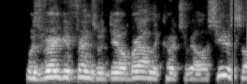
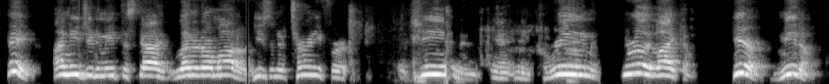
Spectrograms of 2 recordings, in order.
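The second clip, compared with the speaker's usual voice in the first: loud, higher, eager coach pitching; Dale talking him up; 5 semitones higher, 4 dB louder than usual. Retold or imitated. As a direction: sell the agent hard, loud and high. Dale hands over the phone.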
